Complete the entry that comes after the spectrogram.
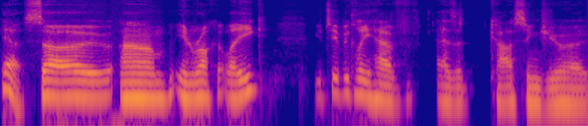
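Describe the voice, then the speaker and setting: Lively intonation marks a man speaking with an Australian accent. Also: very clean recording, silent background. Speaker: esports caster. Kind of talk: casual coaching chat.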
